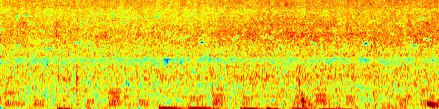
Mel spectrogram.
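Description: Eggplant and salt fish frying in a pot with black pepper, a steady close sizzle with occasional low stirring thumps and clinks, no voices.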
